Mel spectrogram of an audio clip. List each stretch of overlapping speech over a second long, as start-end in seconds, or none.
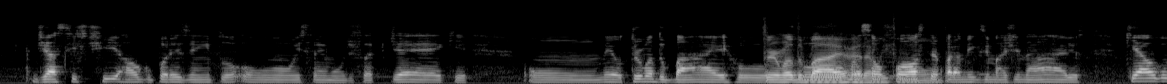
7.6-9.4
